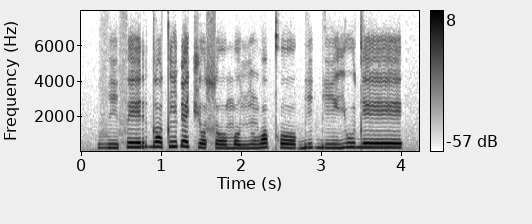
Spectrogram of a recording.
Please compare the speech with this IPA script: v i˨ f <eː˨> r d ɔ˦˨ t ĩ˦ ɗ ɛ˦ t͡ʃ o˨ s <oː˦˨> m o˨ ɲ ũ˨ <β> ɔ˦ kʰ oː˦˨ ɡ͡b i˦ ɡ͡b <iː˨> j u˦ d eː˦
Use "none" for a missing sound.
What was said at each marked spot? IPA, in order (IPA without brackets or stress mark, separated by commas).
eː˦, oː˨, β, iː˨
